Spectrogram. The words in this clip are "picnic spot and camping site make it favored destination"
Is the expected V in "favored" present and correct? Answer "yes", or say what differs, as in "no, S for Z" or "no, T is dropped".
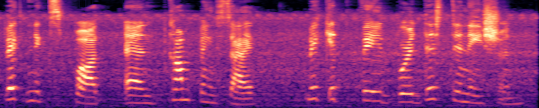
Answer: no, B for V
